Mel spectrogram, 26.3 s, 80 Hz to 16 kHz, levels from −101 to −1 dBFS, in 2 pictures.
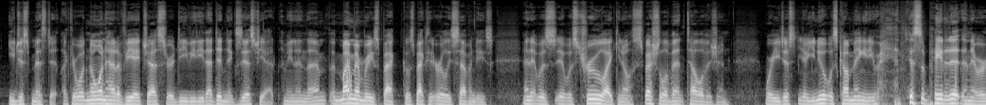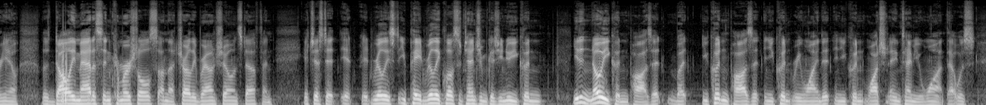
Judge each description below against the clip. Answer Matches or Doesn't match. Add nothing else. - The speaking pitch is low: Matches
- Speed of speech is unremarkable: Doesn't match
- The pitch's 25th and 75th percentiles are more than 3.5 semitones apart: Doesn't match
